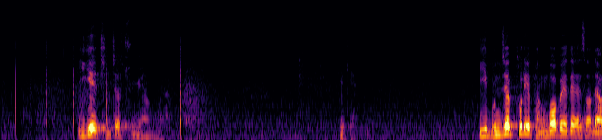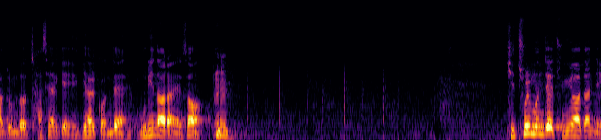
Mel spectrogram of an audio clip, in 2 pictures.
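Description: A man lectures calmly through a clip-on microphone.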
